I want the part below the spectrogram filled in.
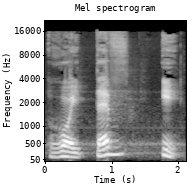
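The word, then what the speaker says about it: γοητεύει: So, we have G, O, I, Goi, t, ev, goitev, I.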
